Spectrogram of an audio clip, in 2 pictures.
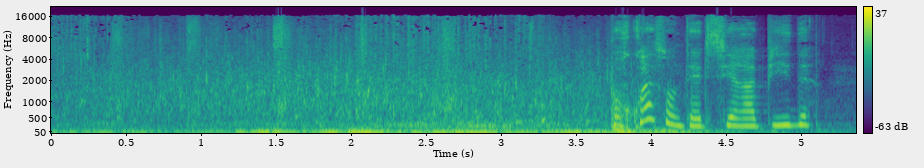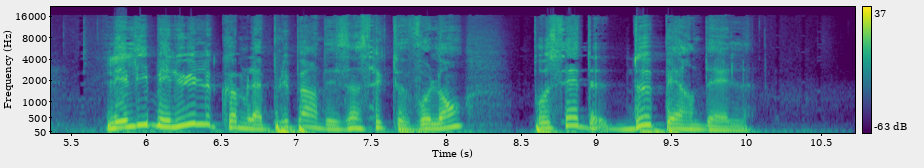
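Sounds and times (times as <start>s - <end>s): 
steady rushing river water: 0.0s - 4.0s
speech: 3.8s - 5.2s, 5.8s - 10.1s.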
